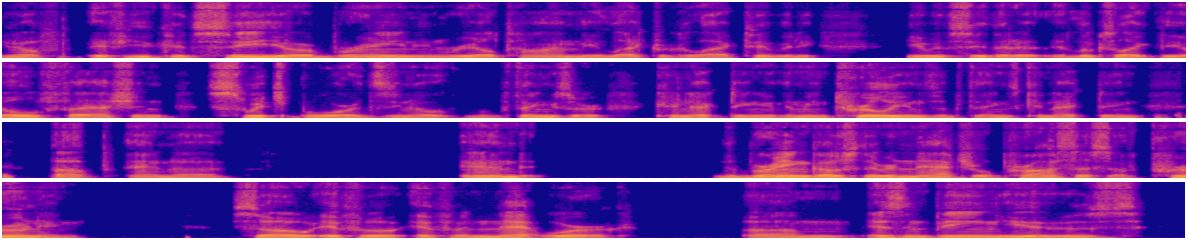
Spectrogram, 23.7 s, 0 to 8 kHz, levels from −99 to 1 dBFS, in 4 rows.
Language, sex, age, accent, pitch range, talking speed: English, male, 60-79, American, 100-120 Hz, 150 wpm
